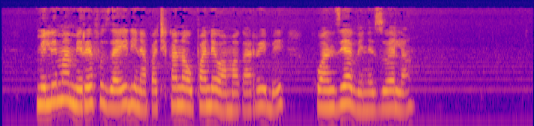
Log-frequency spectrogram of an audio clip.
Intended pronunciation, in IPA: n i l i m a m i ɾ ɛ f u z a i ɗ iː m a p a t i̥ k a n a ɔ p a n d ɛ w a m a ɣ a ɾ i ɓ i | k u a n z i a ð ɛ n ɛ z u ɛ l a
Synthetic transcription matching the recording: m i l i m a m i ɾ ɛ f u z a i ɗ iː n a p a t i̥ k a n a u p a n d ɛ w a m a ɣ a ɾ i ɓ i | k u a n z i a v ɛ n ɛ z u ɛ l a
